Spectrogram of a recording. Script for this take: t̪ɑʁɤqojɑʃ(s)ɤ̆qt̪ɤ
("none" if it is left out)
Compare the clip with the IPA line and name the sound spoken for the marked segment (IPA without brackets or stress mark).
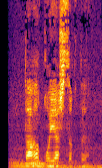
s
